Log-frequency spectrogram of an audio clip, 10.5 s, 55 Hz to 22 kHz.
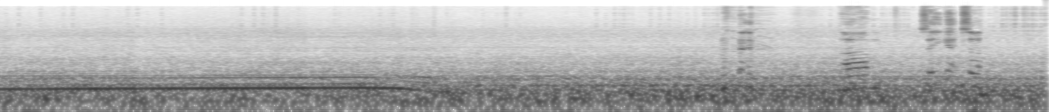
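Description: Fiat Grande Punto 1.2 engine pulling hard with the pedal floored, a loud steady drone inside the cabin with a sustained tone that shifts midway, someone talking over it throughout.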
